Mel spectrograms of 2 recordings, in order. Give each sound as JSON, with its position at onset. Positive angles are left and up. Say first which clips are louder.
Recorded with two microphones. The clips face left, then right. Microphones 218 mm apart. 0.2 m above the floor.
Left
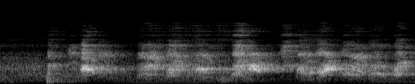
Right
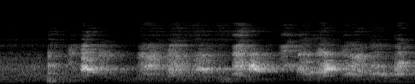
{"t": 0.5, "sound": "a dog barking", "louder": "left 2 dB", "side_deg": 25, "distance_m": 9.0}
